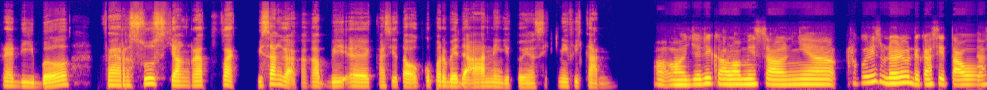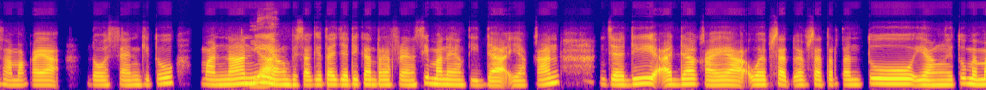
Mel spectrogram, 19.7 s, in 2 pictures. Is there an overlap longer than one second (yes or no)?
no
